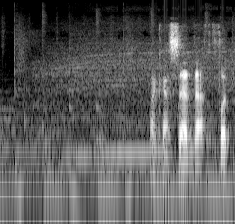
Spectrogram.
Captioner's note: motor whirring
